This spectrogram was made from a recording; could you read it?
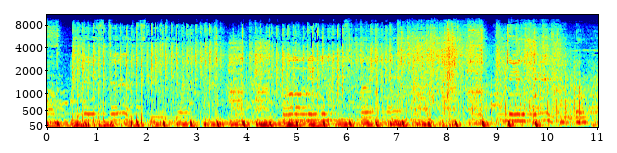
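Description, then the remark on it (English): Automatic machine gun fire rattles out in long, rapid strings of sharp cracks that barely pause, loud and dense throughout, with a steady low droning tone running underneath, erupting into a crowd of thousands of fans at the Route 91 Harvest Music Festival, an outdoor country music festival. “Machine gun fire, possibly from an automatic weapon, erupting into a crowd of thousands of fans.”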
